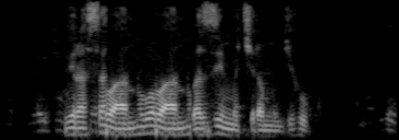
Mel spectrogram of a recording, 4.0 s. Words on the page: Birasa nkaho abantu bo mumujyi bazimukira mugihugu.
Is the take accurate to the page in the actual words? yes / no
no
